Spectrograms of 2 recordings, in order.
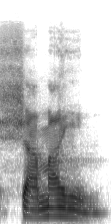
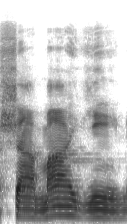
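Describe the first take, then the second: First: The middle vowels merge into one diphthong. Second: The middle vowels are said as separate sounds. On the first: The speaker calls it right. "it's shamayim" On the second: The speaker calls it wrong. "How you don't have shamayim"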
